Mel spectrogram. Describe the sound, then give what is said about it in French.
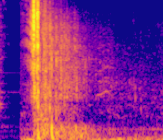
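A single heavy blast from an artillery gun firing a shell after its breech is closed, a sharp, loud crack followed by a rumbling tail that lingers and slowly decays. “Le tireur est assis là, il ouvre la culasse, l'artilleur introduit l'obus, le tireur ferme la culasse et fait feu.”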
